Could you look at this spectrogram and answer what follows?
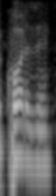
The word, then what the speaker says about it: courtesan: a Cartesian. Did I even say that right? I should have read that word before I got up there. Somebody said, I'm supposed to be a journalist, right? A courtesan? Thank you, Mama, a courtesan.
